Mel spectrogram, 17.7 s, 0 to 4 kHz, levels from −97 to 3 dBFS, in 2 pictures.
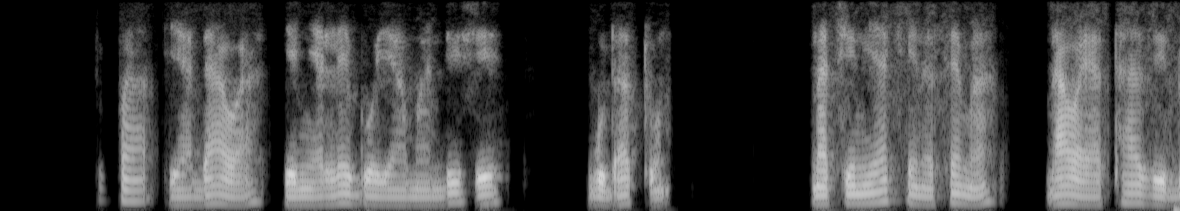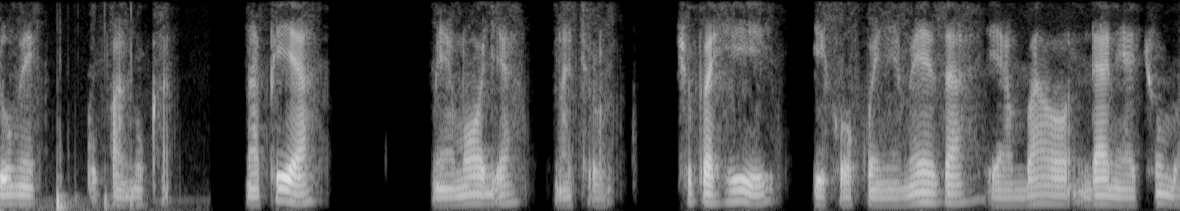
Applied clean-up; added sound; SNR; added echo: neural mask model DeepFilterNet 3.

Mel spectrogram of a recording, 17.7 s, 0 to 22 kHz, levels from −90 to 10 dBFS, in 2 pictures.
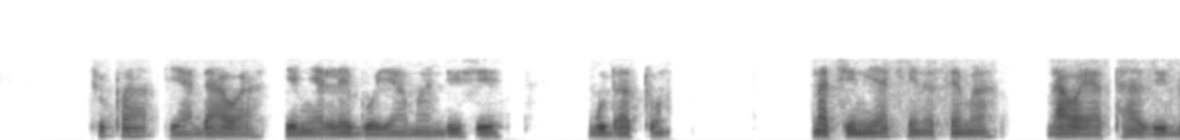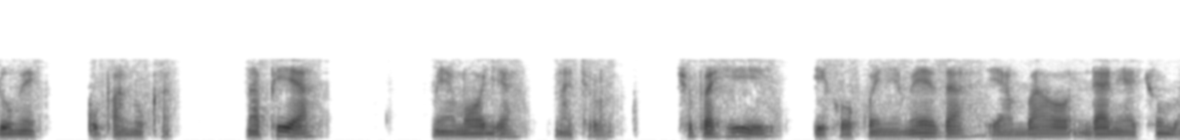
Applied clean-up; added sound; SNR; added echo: none; none; none; none.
